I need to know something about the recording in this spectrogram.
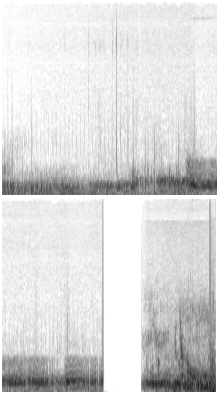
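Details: Low, drawn-out gurgling rumbles with shifting pitch, ending in a louder burst after a short pause; ordinary stomach growling from gas and fluid moving.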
